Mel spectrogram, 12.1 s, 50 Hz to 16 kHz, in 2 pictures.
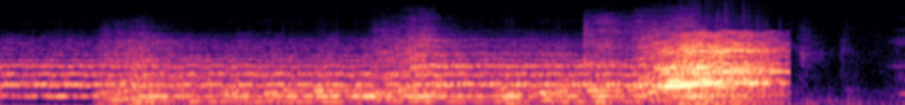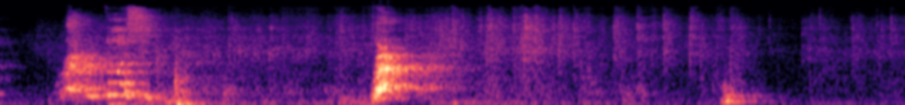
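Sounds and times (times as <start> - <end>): dog barking: 8.5 - 9.0.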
